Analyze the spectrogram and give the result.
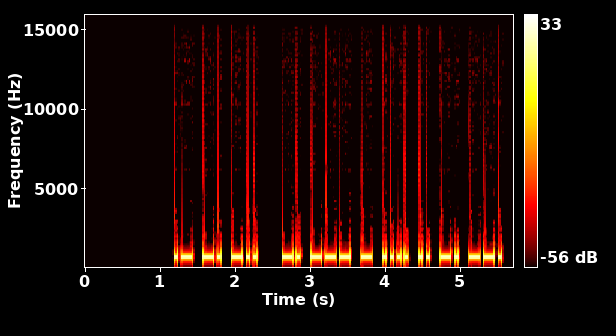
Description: Morse code, heard as a keyed tone, about 25 wpm, 700 Hz. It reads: AND NOTHING
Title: Sentences from Top 1000 Words - Review Part 1 - 25wpm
